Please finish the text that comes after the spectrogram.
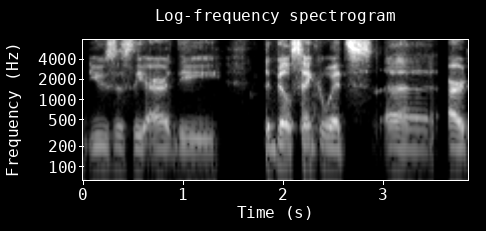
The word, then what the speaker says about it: Sienkiewicz: Okay, well, we get a nice little title sequence that uses the art, the Bill Sienkiewicz art Sienkiewicz.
